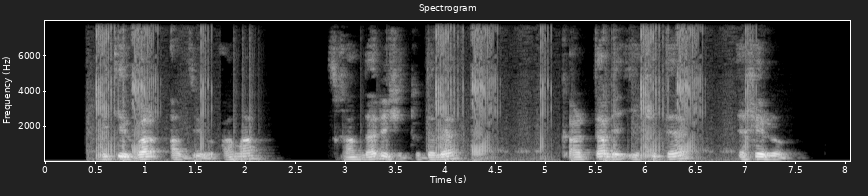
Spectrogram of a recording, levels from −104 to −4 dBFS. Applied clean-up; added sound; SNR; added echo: none; Fart; 10 dB; reverberation time 0.2 s.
